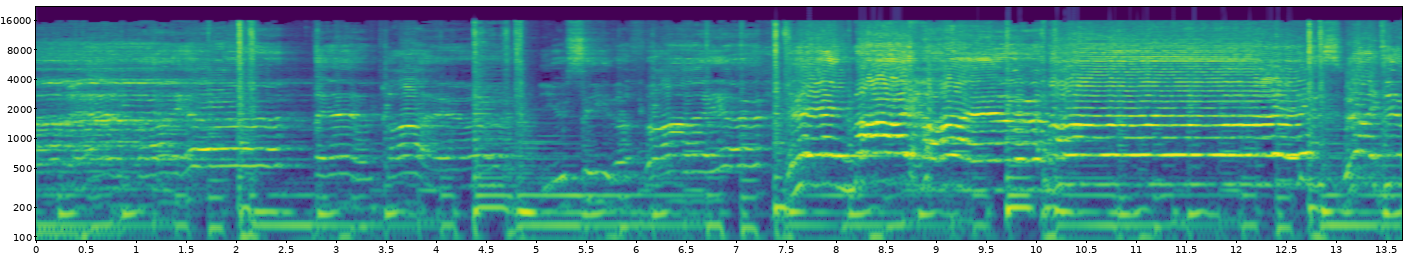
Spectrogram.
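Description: Acoustic guitar strummed, with a man singing over it; about ten seconds in the voice holds one long note for a couple of seconds.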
